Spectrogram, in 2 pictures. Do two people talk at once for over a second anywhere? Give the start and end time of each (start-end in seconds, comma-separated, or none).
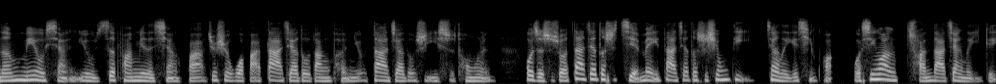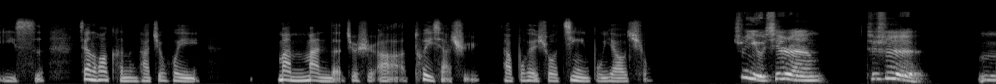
none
